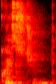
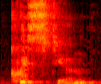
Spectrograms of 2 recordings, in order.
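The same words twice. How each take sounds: First: It is said in a common, everyday way. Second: It is said in a very posh, refined way. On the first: "instead of question" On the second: "question instead of"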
